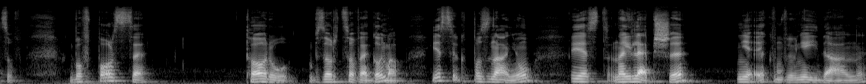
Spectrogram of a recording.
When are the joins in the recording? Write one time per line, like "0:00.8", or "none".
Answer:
0:03.0
0:03.8
0:04.6
0:05.7
0:07.4
0:07.7

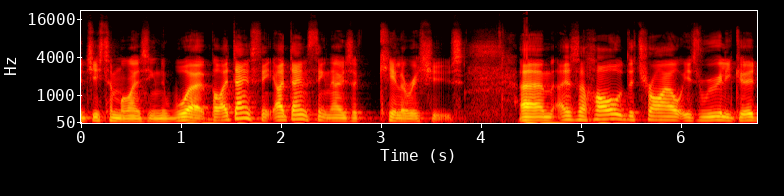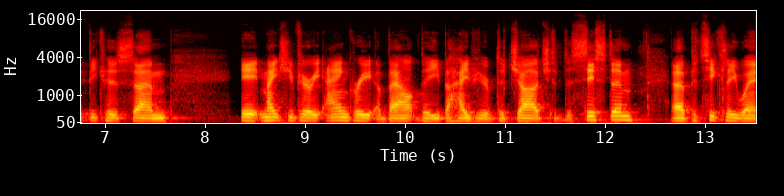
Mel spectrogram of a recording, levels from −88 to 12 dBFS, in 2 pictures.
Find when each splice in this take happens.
0:11.5

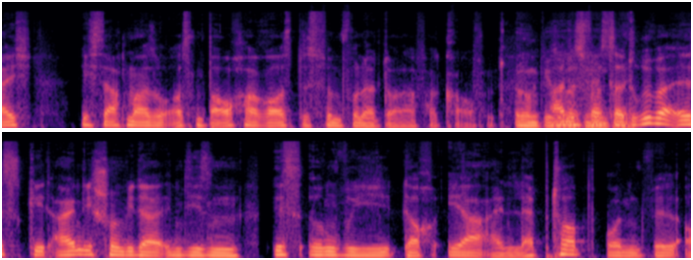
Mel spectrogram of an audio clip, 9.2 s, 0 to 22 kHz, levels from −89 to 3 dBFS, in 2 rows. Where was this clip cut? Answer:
0:06.3

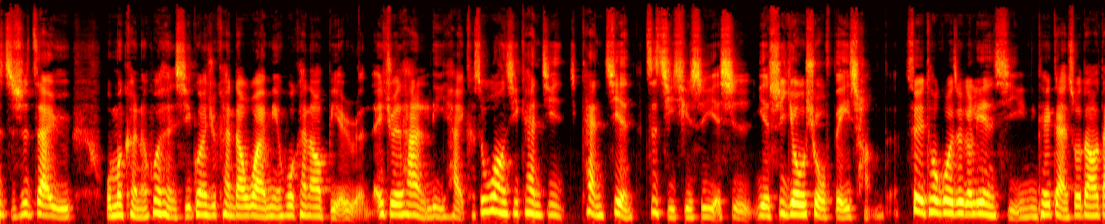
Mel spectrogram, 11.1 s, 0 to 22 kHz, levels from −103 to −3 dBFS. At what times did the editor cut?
0:06.4
0:09.0

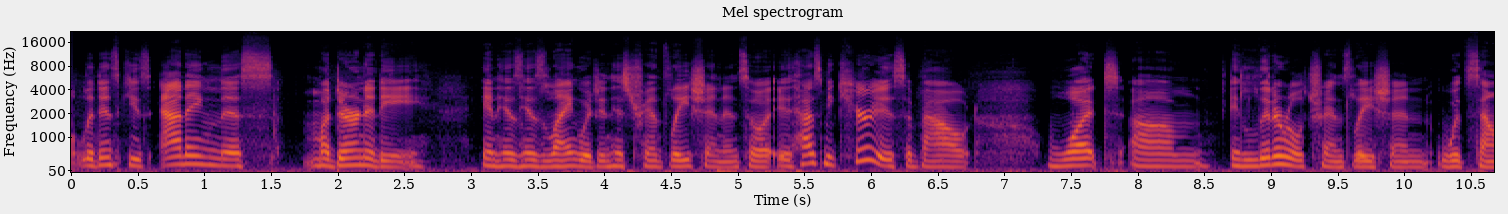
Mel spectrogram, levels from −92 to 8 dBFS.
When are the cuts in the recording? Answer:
0:03.4
0:08.6

